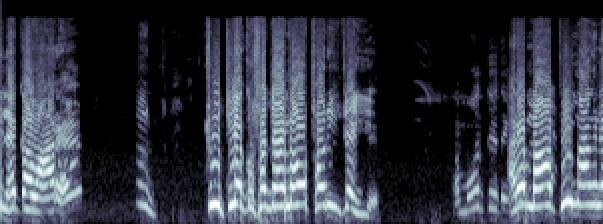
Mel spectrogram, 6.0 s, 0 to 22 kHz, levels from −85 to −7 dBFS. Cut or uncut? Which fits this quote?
cut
